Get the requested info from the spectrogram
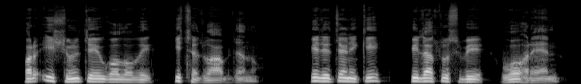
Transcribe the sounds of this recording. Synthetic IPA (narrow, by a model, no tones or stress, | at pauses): pɐɾʔiːʃunĩt̪eːuɡɔlːɔbʱikɪt͡sʰɛd͡zɐʋaːbd̪ɛ̰̃ːnɔ | ɪd̪ɛt̪ɛːɽ̃ĩki | pɪlaːt̪ʊsbʱiɦʊɔɦɔɾɛːn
